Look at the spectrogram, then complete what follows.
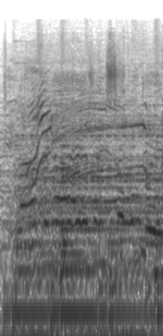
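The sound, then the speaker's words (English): A loud crowd roars and cheers continuously, with high-pitched screams rising above the dense, sustained din of an excited audience at a live concert. “When you're listening to this set, you can hear occasional screams.”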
